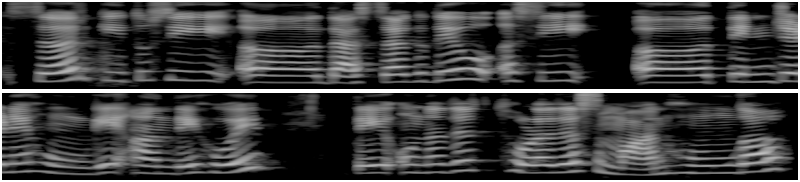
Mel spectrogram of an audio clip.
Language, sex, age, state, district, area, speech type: Punjabi, female, 18-30, Punjab, Rupnagar, rural, spontaneous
